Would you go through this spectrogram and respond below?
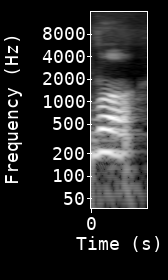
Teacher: तो व का उच्चारण दंत प्लस ओष्ठ यानी दंतोष्ठ से होता है।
